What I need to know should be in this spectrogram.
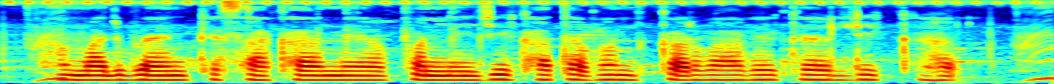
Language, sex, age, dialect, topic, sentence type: Magahi, male, 25-30, Western, banking, statement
